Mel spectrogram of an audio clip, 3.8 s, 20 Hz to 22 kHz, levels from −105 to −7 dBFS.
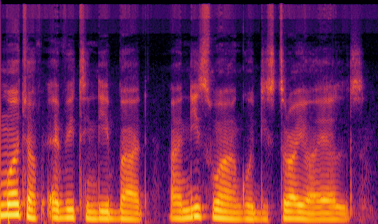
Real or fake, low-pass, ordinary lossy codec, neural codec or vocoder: fake; none; none; vocoder, 48 kHz, 128 mel bands, Vocos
